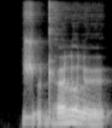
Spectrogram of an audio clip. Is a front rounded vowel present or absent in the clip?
present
